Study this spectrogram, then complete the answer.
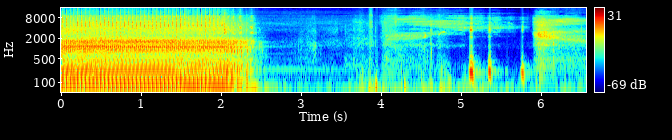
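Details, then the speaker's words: Honda GX120 gasoline single-cylinder engine on a 2014 air compressor, bought as junk with no compression; first start after priming runs about two seconds lumpy and uneven, then cuts out, exhaust thought full of excess gas and oil, smoke. "We need to get this thing outside, though, because there's so much gas and oil in the exhaust, I think, is what's happening."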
